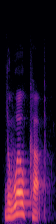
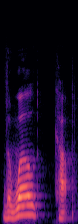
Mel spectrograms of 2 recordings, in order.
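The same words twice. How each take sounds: First: It is said at normal speed. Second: It is said a little more slowly. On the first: "once at normal speed" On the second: "the second time a little bit slower"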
